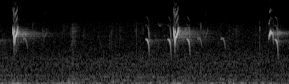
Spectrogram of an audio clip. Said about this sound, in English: Some crossbills here now. There's a male. Deep voiced male here.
